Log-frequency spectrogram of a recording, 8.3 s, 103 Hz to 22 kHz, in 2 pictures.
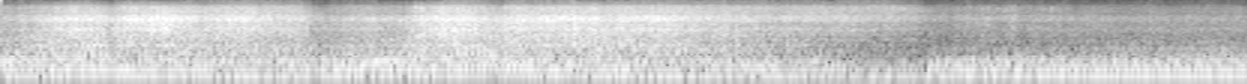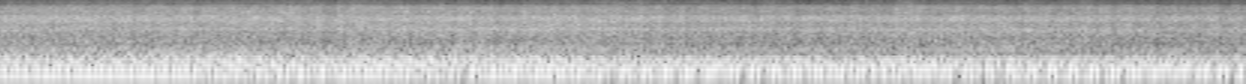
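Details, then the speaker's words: Toyota 1UZ-FE V8 (UCF20) in a Daimler, after repairing a badly miswired engine loom: two quick revs rise and fall cleanly, then a smooth, even idle with a steady low burble; normal running, much healthier. "well so that mode is sounding much healthier now so just the ECU Peter"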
